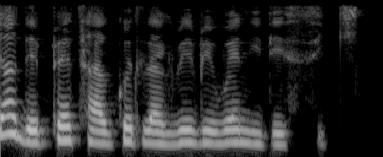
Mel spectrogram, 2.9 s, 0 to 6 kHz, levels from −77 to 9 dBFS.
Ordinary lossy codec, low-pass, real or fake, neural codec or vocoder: none; 5.4 kHz; real; none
